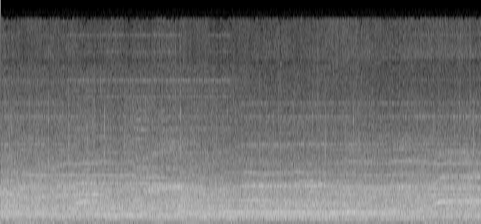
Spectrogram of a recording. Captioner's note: crowd cheering; dramatic music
